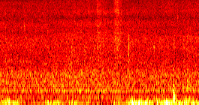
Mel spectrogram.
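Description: Steady close buzzing of many honeybees being installed into a hive, a continuous hum with a few individual insects droning past.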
